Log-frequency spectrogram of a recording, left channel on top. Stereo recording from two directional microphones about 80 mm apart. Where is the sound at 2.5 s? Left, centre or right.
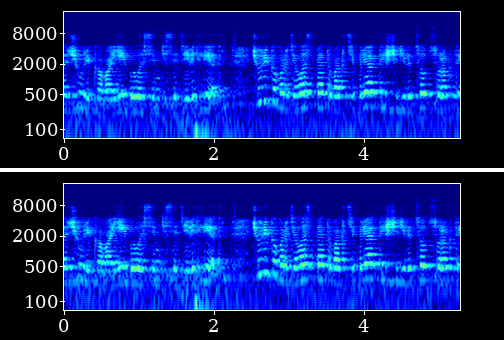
Left.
